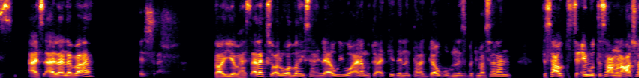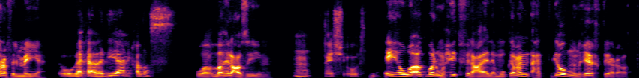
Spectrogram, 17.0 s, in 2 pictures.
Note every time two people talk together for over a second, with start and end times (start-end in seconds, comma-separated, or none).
none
